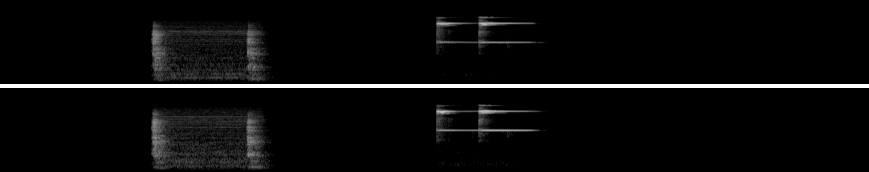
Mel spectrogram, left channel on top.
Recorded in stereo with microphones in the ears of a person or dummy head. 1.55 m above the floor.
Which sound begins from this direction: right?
Ticking, at 1.5 s.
